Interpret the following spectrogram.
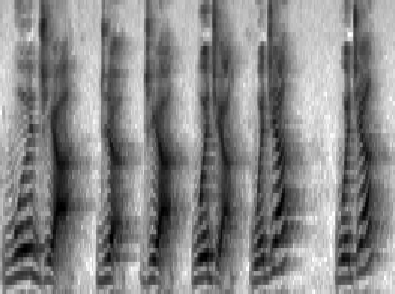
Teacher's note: You becomes ya, and I combine those sounds.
